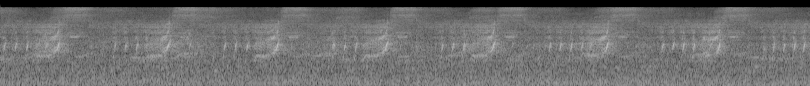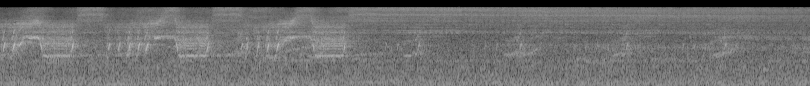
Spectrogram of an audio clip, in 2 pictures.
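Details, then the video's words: Summer cicada chorus by a small stream in Japan. Pulsed, shrill buzzing with rising strokes roughly every second fades after about nine seconds, leaving a steady high hiss and running water. "小川の流れと蝉の声 自然音 ～夏～ Japan Sound of nature Cicada's voice"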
